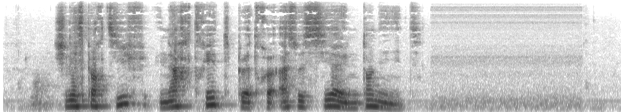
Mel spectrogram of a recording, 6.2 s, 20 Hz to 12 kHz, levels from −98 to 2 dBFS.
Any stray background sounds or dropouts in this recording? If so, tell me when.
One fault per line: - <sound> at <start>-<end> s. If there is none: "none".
none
